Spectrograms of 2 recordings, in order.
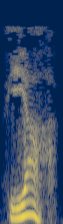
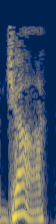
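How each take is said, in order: First: The name begins with a Y sound. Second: The name begins with a J sound. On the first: The speaker calls it right. "We say Praise You" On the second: The speaker calls it wrong. "We don't say Praise You"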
